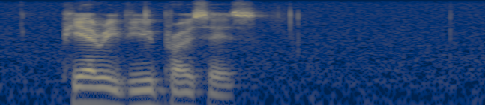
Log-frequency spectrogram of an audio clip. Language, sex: English, male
